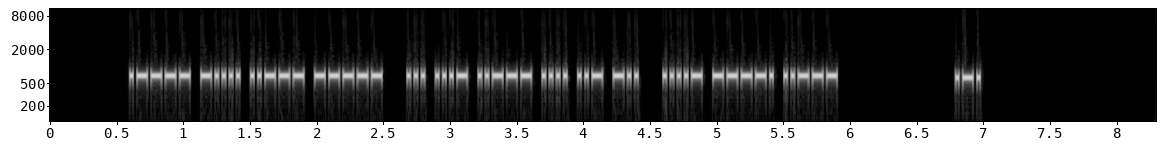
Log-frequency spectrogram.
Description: Morse code, heard as a keyed tone, about 46 wpm, 700 Hz. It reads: 1620 SV2HUD 492 R
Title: Worked All Europe DX Contest - QTC Exchange - 45wpm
